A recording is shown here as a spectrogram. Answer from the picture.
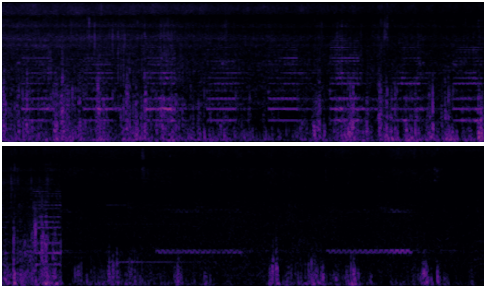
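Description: Electric commuter train pulling out of the platform and moving away. Its running noise, with some steady tones in it, drops off sharply about seven seconds in. After that only quieter background noise and a few faint tones remain.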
